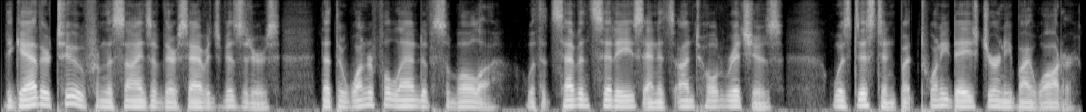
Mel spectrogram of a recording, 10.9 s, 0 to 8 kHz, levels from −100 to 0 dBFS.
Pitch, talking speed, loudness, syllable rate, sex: 100 Hz, 175 wpm, -19 LUFS, 5.2 syllables/s, male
